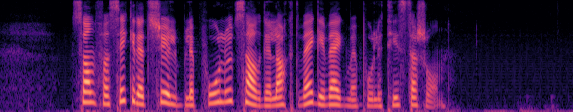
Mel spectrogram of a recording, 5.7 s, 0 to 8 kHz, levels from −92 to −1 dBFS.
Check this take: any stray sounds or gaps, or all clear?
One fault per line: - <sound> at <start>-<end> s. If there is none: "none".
none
